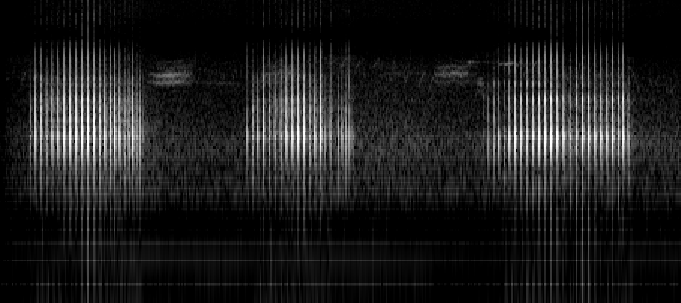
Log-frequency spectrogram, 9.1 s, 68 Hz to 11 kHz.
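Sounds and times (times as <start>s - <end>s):
three-toed woodpecker: 0.4s - 2.0s, 3.3s - 4.8s, 6.4s - 8.6s.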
